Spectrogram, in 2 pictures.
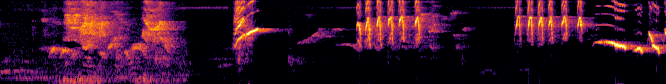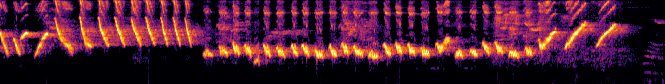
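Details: White-rumped shama in lively full-repertoire song, used as a lure: a harsh low opening burst, brief high buzzy trills separated by pauses, then a long run of rapid repeated notes, first rising and later lower and warbling.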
